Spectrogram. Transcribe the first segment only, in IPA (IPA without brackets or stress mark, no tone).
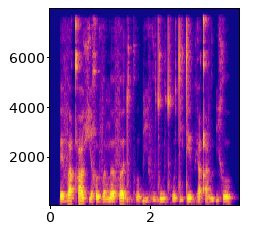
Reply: ɛ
